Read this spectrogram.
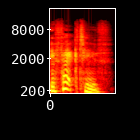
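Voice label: "effective", British English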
